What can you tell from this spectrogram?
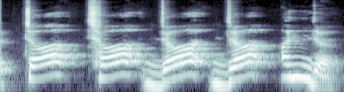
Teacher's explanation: ચ નું ઉચ્ચારણ કરતી વખતે જીભનો પાછળનો ભાગ એ તાળવા સાથે હવાને ઘર્ષણ કરી અને એનું ઉચ્ચારણ થાય છે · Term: તાલવ્ય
